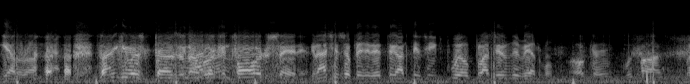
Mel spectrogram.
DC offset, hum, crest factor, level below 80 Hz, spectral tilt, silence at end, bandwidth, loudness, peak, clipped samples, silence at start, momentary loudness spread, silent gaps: under 0.1%; none; 16 dB; -48 dBFS; -5.5 dB/octave; 0 s; 10.5 kHz; -26 LUFS; -10 dBFS; under 0.1%; 0 s; 10 LU; none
